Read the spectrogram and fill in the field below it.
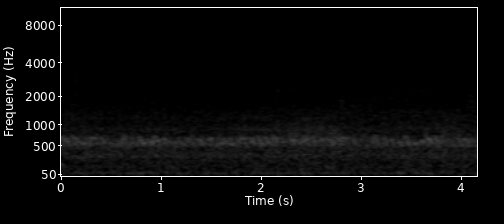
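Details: Black grouse lekking, captured on a Rode Videomic Go: continuous rolling, dove-like bubbling from the lek, an unbroken low warble with gentle pulsing and no other clear sounds.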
